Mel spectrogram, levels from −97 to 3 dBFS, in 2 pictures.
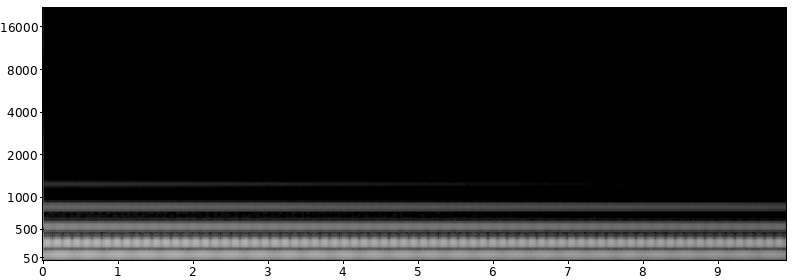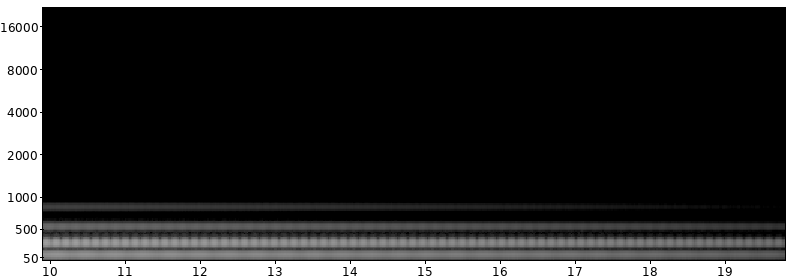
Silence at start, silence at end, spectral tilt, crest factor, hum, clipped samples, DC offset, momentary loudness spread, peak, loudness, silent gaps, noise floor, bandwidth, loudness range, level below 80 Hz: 0 s; 0.05 s; -15.5 dB/octave; 16 dB; none; under 0.1%; under 0.1%; 20 LU; -20 dBFS; -35 LUFS; none; -57 dBFS; 0.9 kHz; 18 LU; -70 dBFS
